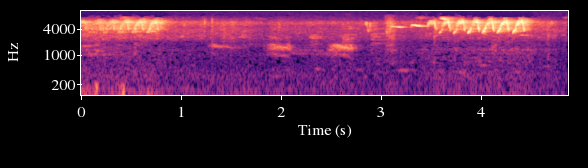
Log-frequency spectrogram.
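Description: Faint bird chirping: two short bursts of rapid high chirps, one at the start and another about three and a half seconds in, with a few soft calls between.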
